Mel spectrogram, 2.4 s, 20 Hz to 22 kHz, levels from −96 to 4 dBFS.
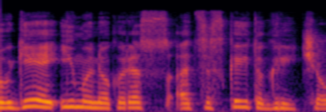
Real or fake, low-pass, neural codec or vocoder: real; 14.4 kHz; none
